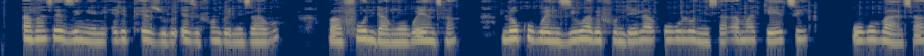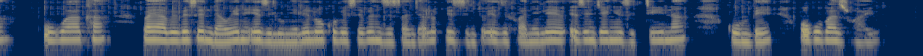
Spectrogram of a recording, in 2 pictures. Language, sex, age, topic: North Ndebele, female, 25-35, education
